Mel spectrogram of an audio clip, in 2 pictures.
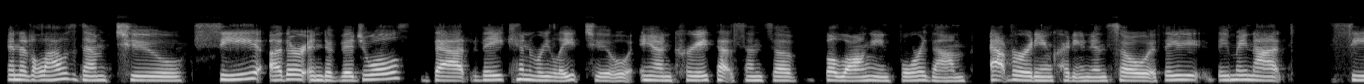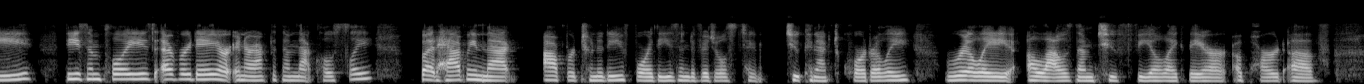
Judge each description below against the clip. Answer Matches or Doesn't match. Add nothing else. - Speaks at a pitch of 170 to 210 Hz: Matches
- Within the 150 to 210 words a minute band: Doesn't match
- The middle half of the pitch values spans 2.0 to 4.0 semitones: Matches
